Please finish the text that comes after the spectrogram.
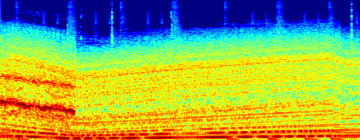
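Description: A racing car in a video racing game brakes hard for a hairpin curve with tires skidding and squealing for about a second, then the engine keeps droning loudly with steady low harmonics, continuous, no talking.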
